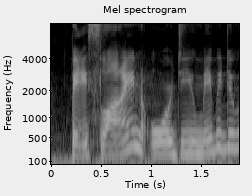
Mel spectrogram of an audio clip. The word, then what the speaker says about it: Baseline: How do you pronounce this street name? Baseline, or do you maybe do it another way?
